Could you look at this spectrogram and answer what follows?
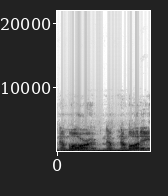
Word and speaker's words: Namor: I'm gonna pronounce it Namor. Okay, no, maybe there is a wrong way. Like a hungry little kid asking for seconds of his favorite dessert.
